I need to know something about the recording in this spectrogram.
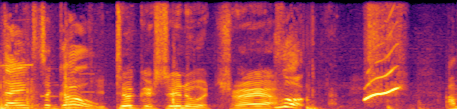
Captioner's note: whistles for his horse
